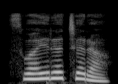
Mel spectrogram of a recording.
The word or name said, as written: ಸ್ವೈರಚರ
